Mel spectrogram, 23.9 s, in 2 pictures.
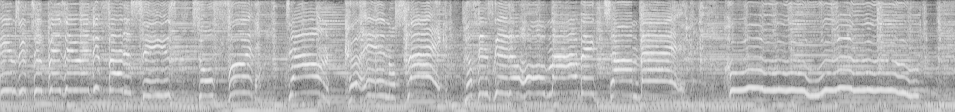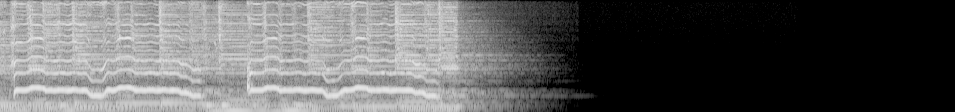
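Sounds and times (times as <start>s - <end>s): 
acoustic music: 0.0s - 18.8s.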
